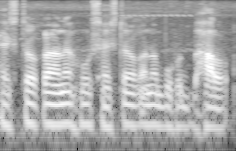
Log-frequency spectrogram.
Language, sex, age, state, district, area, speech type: Assamese, male, 60+, Assam, Lakhimpur, urban, spontaneous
